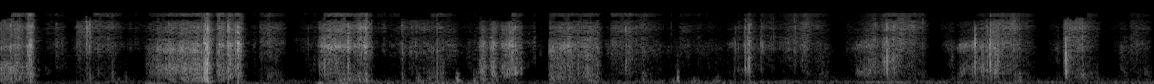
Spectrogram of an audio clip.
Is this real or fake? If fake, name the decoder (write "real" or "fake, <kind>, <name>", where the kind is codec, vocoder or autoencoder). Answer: real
